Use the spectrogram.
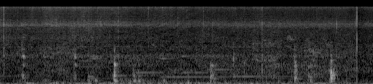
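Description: Chilli masala is stirred into frying onions in a pan over a wood-fired stove, giving a soft steady sizzle with scattered light scraping and clinking of the spoon, close but quiet.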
